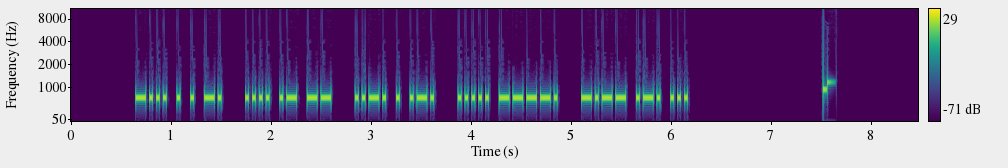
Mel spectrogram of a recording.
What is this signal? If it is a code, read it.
Morse code, heard as a keyed tone, about 36 wpm, 700 Hz. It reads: BEEN HAM FER 59 YRS
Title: Practice QSO - Exchange 3 - More Info - 35wpm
